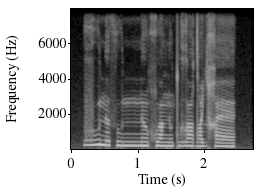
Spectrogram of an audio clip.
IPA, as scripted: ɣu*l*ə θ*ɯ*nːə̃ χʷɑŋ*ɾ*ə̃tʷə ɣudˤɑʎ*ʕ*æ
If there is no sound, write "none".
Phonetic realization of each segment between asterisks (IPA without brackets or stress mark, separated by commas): n, u, ɾ, χ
